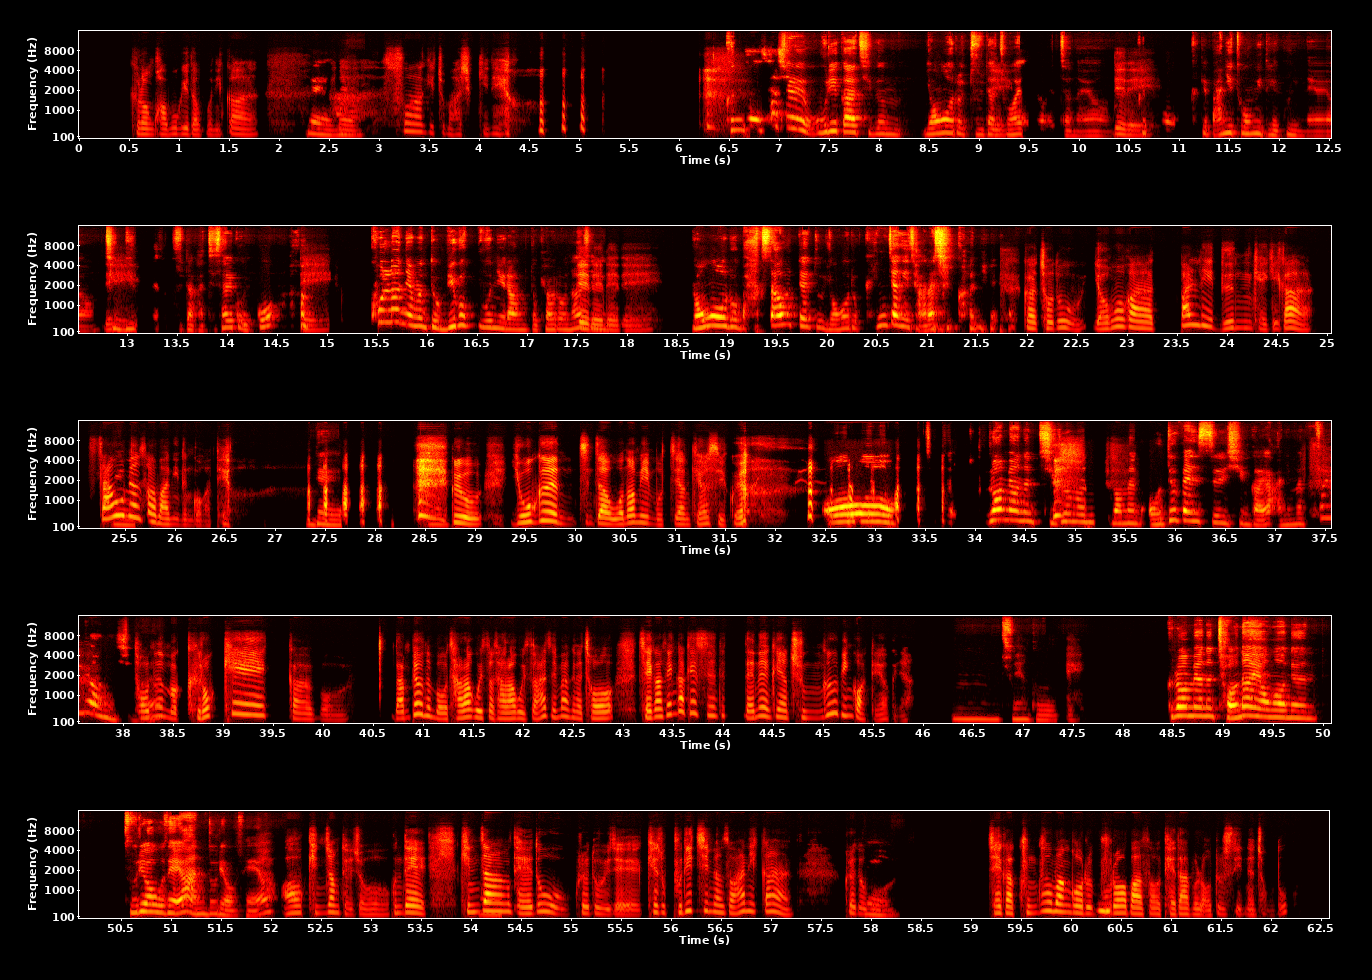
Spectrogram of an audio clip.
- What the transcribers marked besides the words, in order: laughing while speaking: "해요"; laugh; tapping; distorted speech; laugh; laughing while speaking: "아니에요"; laugh; other background noise; laughing while speaking: "있고요"; laugh; in English: "Advanced"; in English: "Fluent"
- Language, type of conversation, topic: Korean, unstructured, 학교에서 가장 좋아했던 과목은 무엇인가요?
- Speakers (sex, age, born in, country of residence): female, 35-39, South Korea, United States; female, 45-49, United States, United States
